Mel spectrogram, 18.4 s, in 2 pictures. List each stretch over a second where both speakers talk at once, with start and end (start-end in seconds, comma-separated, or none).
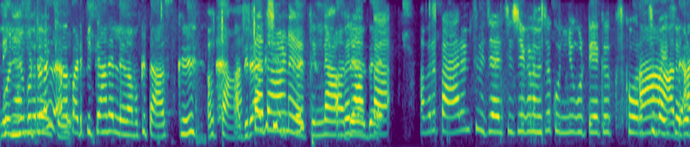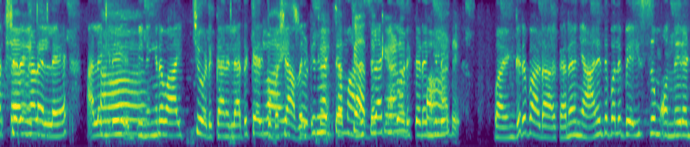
12.8-15.2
